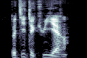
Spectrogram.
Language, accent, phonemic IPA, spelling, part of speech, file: French, France, /pə.tit kɥi.jɛʁ/, petite cuillère, noun, LL-Q150 (fra)-petite cuillère.wav
- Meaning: teaspoon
